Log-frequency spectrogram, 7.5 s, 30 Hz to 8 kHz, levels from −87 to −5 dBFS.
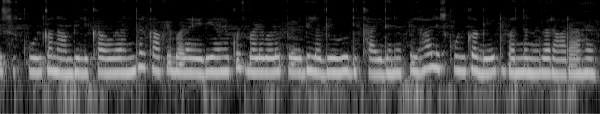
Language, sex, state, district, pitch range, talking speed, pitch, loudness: Hindi, female, Bihar, Gopalganj, 230-245 Hz, 240 wpm, 235 Hz, -33 LUFS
